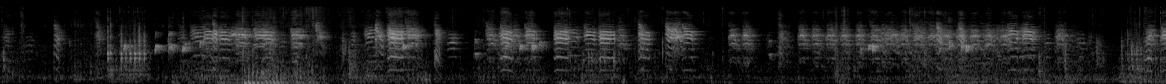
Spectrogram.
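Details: Grey zebra finches bathing, with one sliding around under a flower and getting wet, give bursts of nasal, buzzy chatter mixed with flutters of wings.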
